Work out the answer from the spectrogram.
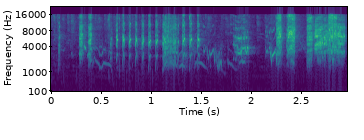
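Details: A pair of companion budgies give a fast series of sharp clicking ticks, then break into scratchy warbles with slurred squeaks and buzzy bursts.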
